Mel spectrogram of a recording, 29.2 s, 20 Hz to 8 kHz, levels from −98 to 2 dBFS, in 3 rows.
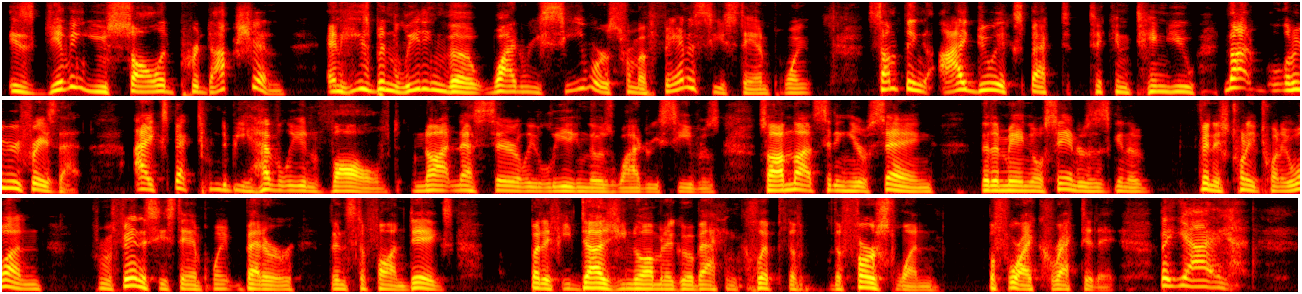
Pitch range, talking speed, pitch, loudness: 130-175 Hz, 175 wpm, 145 Hz, -28 LUFS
